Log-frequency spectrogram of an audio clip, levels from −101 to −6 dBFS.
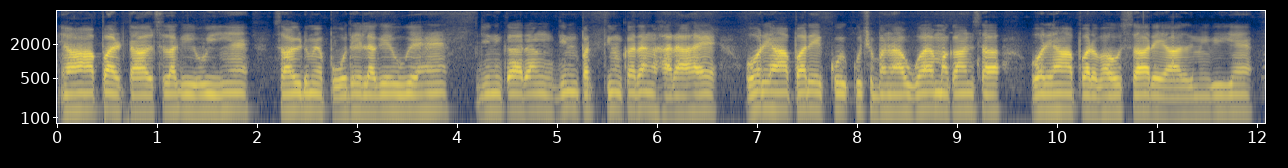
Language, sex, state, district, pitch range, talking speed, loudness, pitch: Hindi, male, Uttar Pradesh, Jalaun, 130-135 Hz, 190 wpm, -17 LUFS, 130 Hz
